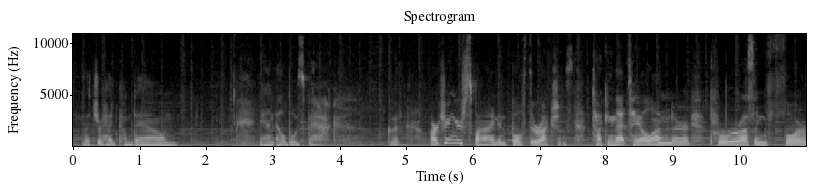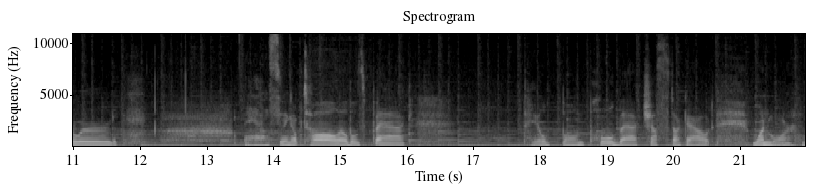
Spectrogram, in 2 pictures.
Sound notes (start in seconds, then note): 11.7 inhales and exhales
